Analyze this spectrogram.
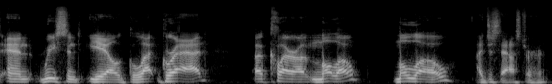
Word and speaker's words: Molot: The article, written by journalist and recent Yale grad, Clara Mullow, I just asked her how to pronounce her name, too.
